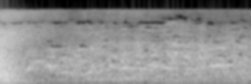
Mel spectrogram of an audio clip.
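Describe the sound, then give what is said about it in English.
A gunshot from a small handheld gadget gives one sharp bang at the very start, followed by a lingering hissy, noisy tail. “Now I grasp it here. I aim it, and I pull the trigger.”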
